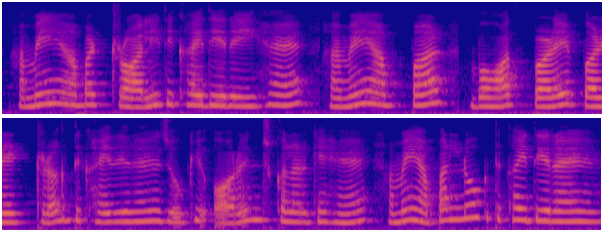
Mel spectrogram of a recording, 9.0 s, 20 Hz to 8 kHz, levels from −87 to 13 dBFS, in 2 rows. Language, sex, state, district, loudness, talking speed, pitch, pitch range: Hindi, female, Uttar Pradesh, Hamirpur, -30 LUFS, 235 wpm, 270 Hz, 245-290 Hz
